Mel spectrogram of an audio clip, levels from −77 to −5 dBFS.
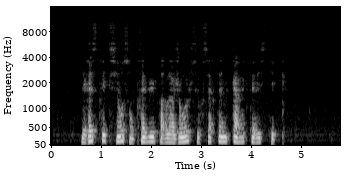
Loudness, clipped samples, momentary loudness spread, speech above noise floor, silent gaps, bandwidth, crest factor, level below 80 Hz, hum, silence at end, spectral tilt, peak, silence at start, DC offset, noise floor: -25 LUFS; under 0.1%; 8 LU; 40 dB; none; 10 kHz; 18 dB; -58 dBFS; none; 1.15 s; -9.5 dB/octave; -8 dBFS; 0.6 s; under 0.1%; -64 dBFS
